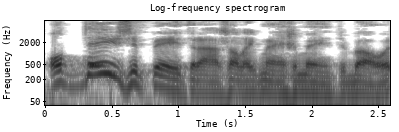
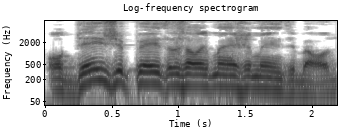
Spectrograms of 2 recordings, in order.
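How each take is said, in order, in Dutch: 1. Het woord 'deze' krijgt sterke nadruk. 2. Het woord 'deze' krijgt geen bijzondere nadruk.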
